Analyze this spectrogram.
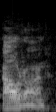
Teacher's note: most people will say auron, even though it's written with the fada on the A. They'll still say the diphthong ow.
